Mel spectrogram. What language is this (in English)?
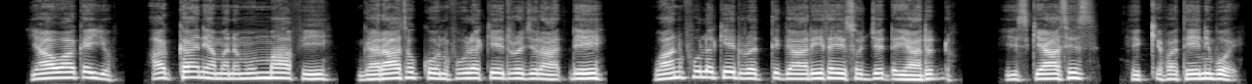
Oromo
